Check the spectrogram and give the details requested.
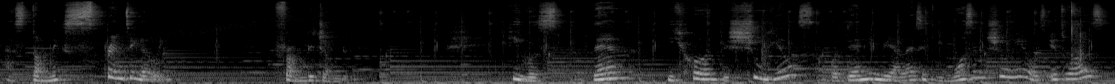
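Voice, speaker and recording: A woman with a Grenadian accent, a visiting author who reads a story aloud to a class and then gently answers the children's questions. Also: a little high, roomy sound. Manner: gentle, encouraging, dramatic when reading.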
